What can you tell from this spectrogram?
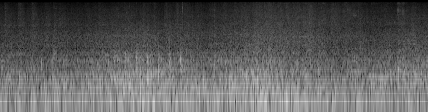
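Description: Autorack freight cars rolling past close by: a steady rumble of steel wheels on the rail, with scattered clicks and clanks.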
